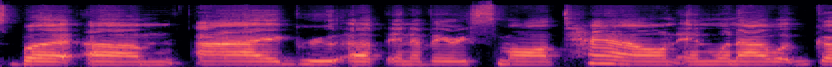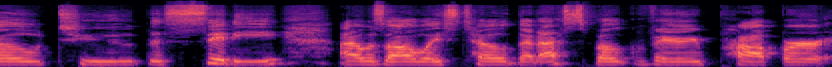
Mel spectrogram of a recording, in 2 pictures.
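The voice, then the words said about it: Southern American twang. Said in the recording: “You hear my Southern twang in my speech now because I have been in Atlanta for 20 years”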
